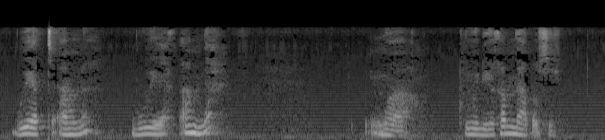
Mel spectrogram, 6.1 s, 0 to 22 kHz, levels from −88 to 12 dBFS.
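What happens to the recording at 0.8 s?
At 0.8 s the speech carries a mains buzz, present throughout the clip at about 20 dB below the speech. Switching spikes from a dimmer, rectifier or missing shield enter twice per 50 Hz cycle, giving a steady, raspy buzz. A spectrogram shows evenly spaced horizontal lines at 50 Hz multiples reaching several kHz.

The speech at that moment also sounds plainly dull and smeared, with a warbling, fizzy texture on sibilants. The likely cause is AAC-LC compression at a low bitrate, around 32 kbps. A spectrogram shows nothing above 9.7 kHz.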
